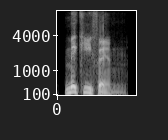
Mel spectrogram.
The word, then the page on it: Mickey Finn: British English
